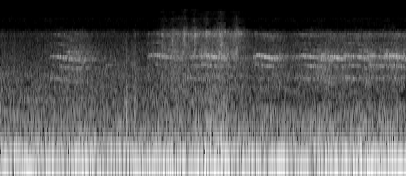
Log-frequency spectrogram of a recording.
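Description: A bird calling in the background: a series of short, high chirps starting about half a second in, over a steady low hum.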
